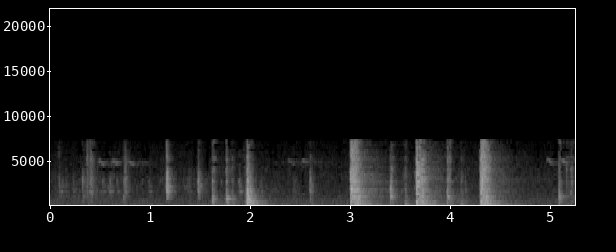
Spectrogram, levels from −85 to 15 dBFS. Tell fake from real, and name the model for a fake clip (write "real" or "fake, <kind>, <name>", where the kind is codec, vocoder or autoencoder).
fake, vocoder, BigVGAN v2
